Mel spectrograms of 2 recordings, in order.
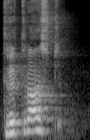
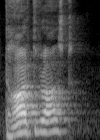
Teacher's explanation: Here Dhritarashtra short a, Dhartarashtra long a.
